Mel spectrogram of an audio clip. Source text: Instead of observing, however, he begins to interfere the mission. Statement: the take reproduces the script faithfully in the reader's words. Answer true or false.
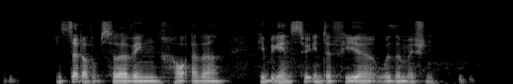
false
